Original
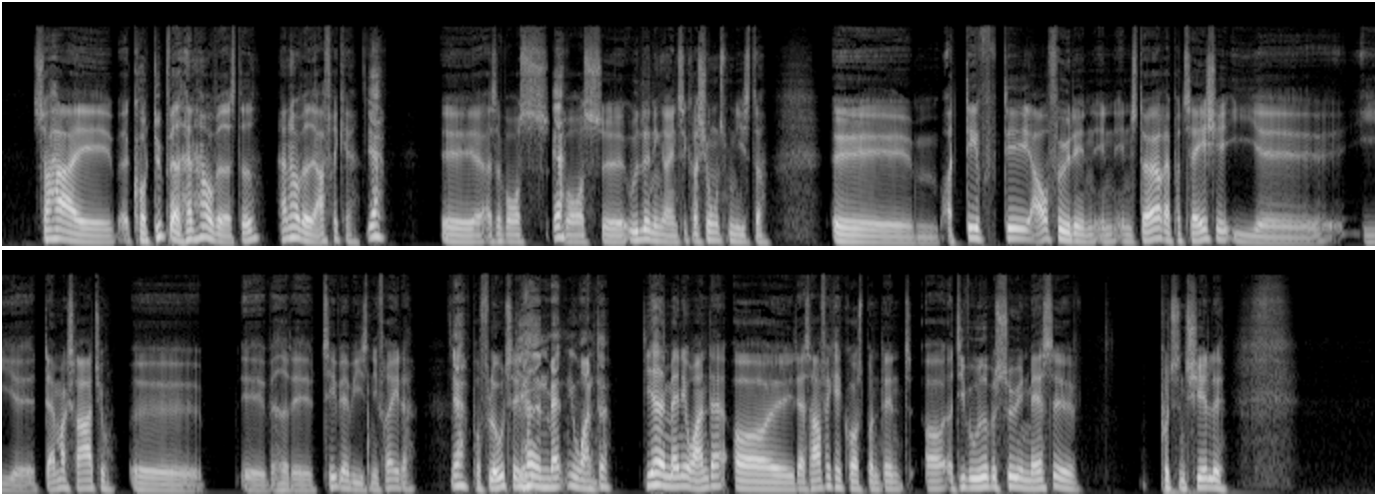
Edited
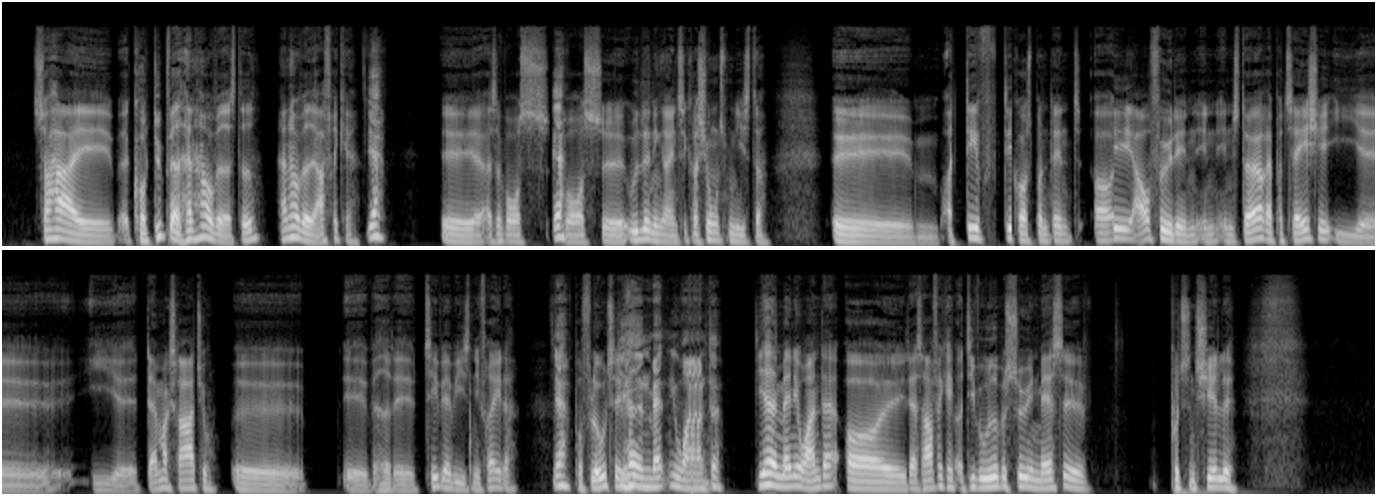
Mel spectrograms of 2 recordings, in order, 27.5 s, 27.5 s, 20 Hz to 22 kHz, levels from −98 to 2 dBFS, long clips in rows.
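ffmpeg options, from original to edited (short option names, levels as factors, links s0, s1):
-filter_complex "[0:a]asplit=6[s0][s1][s2][s3][s4][s5];[s0]atrim=end=10.102[s6];[s1]atrim=start=22.138:end=23.162[s7];[s2]atrim=start=10.098:end=19.612[s8];[s3]atrim=start=19.558:end=19.612[s9];[s4]atrim=start=19.558:end=22.142[s10];[s5]atrim=start=23.158[s11];[s6][s7]acrossfade=d=0.004:c1=hsin:c2=hsin[s12];[s12][s8]acrossfade=d=0.004:c1=hsin:c2=hsin[s13];[s13][s9]acrossfade=d=0.004:c1=hsin:c2=hsin[s14];[s14][s10]acrossfade=d=0.004:c1=hsin:c2=hsin[s15];[s15][s11]acrossfade=d=0.004:c1=hsin:c2=hsin"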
